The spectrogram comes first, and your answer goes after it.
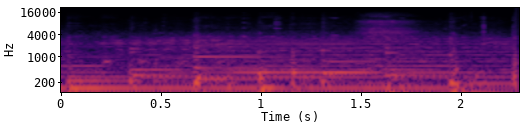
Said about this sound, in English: We got all of the sheep.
